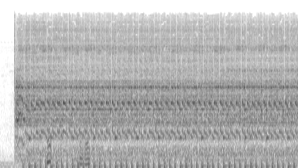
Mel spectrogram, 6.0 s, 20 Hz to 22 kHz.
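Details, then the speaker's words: Suzuki GS750 motorcycle, sat since 1983 and previously seized, carb cleaner sprayed in: starter spins engine quickly and evenly with light rapid pulses, never fires; owner suspects stuck valves, no compression, and possibly no ignition. "I got some stuck Val this thing has like no compression you guys hearing that just turn it over freely listen to this all right that's not even trying"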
